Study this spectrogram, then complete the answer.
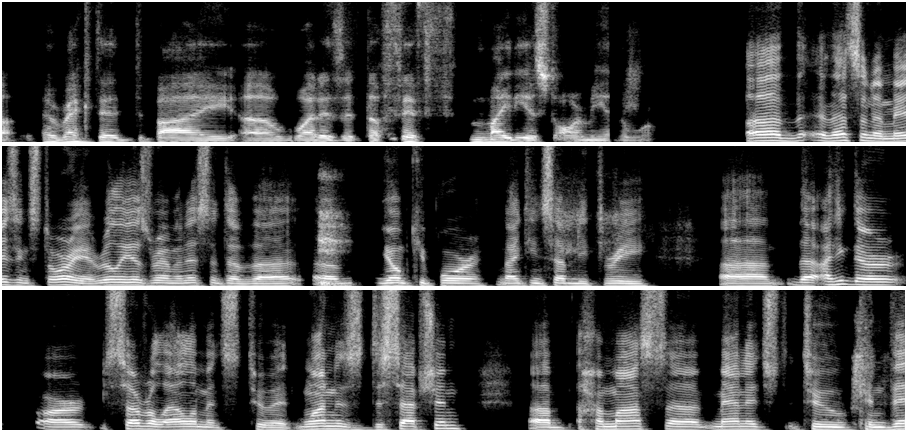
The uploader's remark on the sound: Tablet Magazine hosted a zoom.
